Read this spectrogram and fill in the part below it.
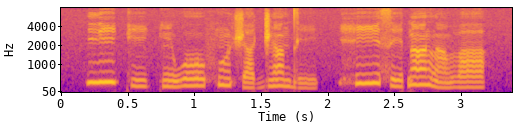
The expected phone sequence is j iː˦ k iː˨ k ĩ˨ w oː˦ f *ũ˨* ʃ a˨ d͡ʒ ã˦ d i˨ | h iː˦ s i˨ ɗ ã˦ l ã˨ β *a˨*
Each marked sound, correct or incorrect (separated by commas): incorrect, incorrect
